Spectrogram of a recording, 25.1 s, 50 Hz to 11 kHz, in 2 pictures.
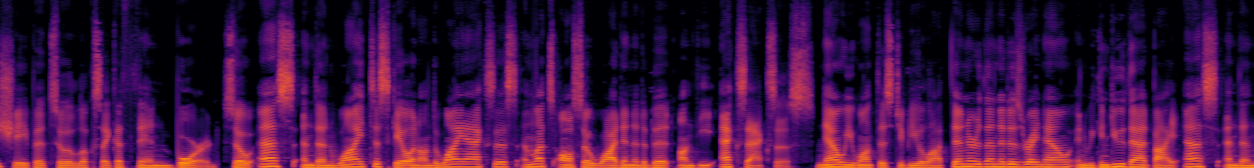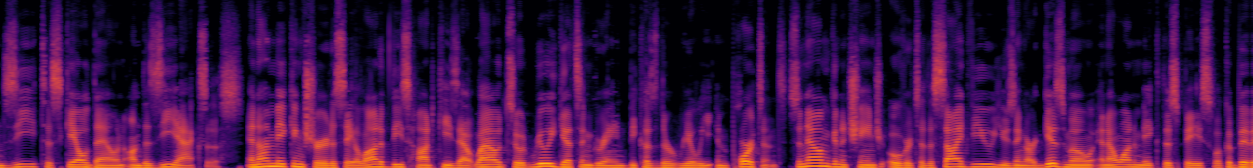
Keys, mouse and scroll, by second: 2.6 s, 5.5 click, 6.3 s, 11.3 click, 11.8 s, 20.0 click, 21.9 click, 23.0 scroll up 1.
